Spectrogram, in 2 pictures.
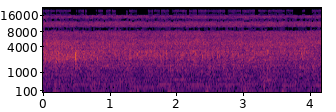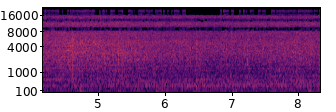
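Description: Lamb fries in butter in a pan, giving off a steady, close sizzle and hiss that runs evenly without break.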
